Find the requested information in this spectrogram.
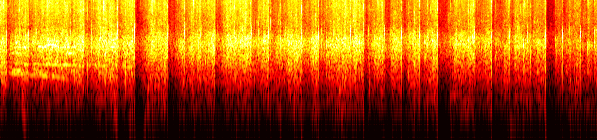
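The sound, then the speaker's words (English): An audience gives a guest a round of applause: dense, steady clapping for about nine seconds with only brief dips. “All right, let's give it up for Kia. Thanks for doing this.”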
